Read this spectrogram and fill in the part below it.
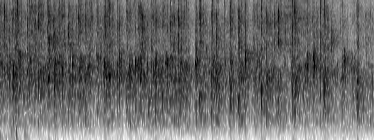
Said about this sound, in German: Wir geben Ihre, dir einen riesengroßen Applaus. Danke vielmals.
